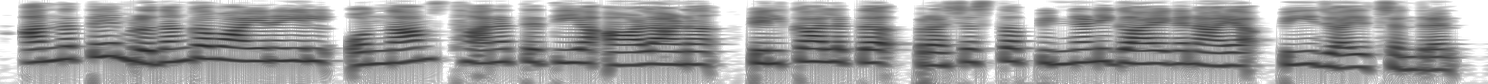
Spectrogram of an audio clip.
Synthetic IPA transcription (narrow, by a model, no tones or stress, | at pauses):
ɐnːɐt̪ːe̞mrɨðɐŋɡɐʋaːjɐnɐjilo̞nːaːmst̪ʰaːnɐt̪ːe̞t̪ːijɐʔaːɭaːɳɨpilkaːlɐt̪ːɨprɐɕɐst̪ɐpinːɐɳiɡaːjɐɣɐnaːjɐpiːd͡ʑɐjɐt͡ɕːɐnd̪ɾɐn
